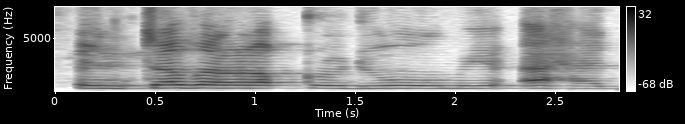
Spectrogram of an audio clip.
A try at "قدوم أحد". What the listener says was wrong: افتح الميم.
